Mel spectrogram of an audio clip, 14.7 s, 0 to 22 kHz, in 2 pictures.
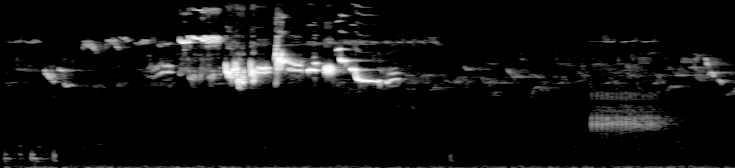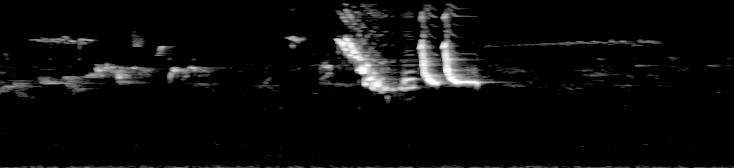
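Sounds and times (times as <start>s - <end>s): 
European robin Erithacus rubecula singing: 0.0s - 9.4s, 10.0s - 12.5s.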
